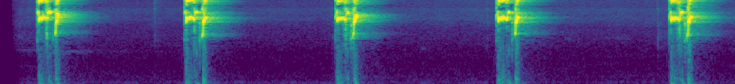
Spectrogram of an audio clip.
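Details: Lovebird call used as a lure to stir other lovebirds into singing: five sharp, shrill, very high chirps, each a quick double note, spaced about a second apart over a quiet background.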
